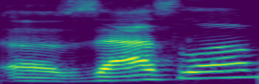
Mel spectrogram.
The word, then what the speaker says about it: Zaslav: The new CEO is a guy named David Zaslav, I believe is how you say his name.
